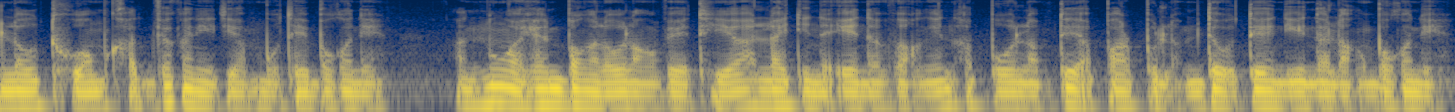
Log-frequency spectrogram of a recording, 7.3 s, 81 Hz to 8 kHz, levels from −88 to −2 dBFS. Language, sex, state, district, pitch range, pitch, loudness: Mizo, male, Mizoram, Aizawl, 90-100 Hz, 90 Hz, -16 LUFS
